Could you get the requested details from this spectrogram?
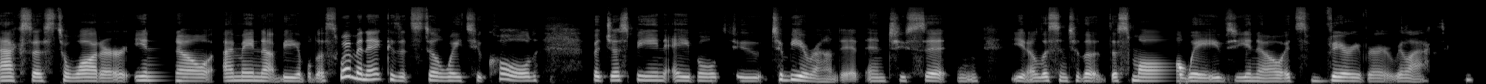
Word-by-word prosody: access 175 Hz, -1 st, +2 dB
to 175 Hz, -, -1 dB
water, 165 Hz, -2 st, +2 dB
you 185 Hz, -1 st, 0 dB
know, 165 Hz, -2 st, +1 dB
I 175 Hz, +1 st, +2 dB
may 185 Hz, 0 st, +2 dB
not 170 Hz, -1 st, 0 dB
be 160 Hz, -1 st, +2 dB
able 155 Hz, -, -3 dB
to -, -, -1 dB
swim 335 Hz, -, +4 dB
in 240 Hz, -4 st, +6 dB
it 240 Hz, +2 st, +2 dB
'cause 220 Hz, -7 st, -1 dB
it's 175 Hz, -, -4 dB
still 190 Hz, -3 st, 0 dB
way 175 Hz, 0 st, +1 dB
too 170 Hz, -, -6 dB
cold, 190 Hz, -, +1 dB, 0.6 s
but 190 Hz, -1 st, +2 dB
just 195 Hz, 0 st, 0 dB
being 190 Hz, -3 st, -1 dB
able 175 Hz, -1 st, 0 dB
to 325 Hz, -1 st, -2 dB
to 225 Hz, -, 0 dB
be 200 Hz, -1 st, +6 dB
around 145 Hz, -5 st, -4 dB
it -, -, -4 dB
and 160 Hz, 0 st, -6 dB
to 170 Hz, -, -4 dB
sit 170 Hz, 0 st, +1 dB
and, 150 Hz, +1 st, -8 dB, 0.3 s
you 165 Hz, -, 0 dB
know, -, -, -2 dB
listen 170 Hz, +1 st, 0 dB
to 180 Hz, +1 st, -5 dB
the 165 Hz, 0 st, +1 dB
the 165 Hz, -, +2 dB
small 165 Hz, -2 st, +1 dB
waves, 160 Hz, -1 st, +1 dB
you 165 Hz, 0 st, -1 dB
know, 145 Hz, -2 st, -1 dB
it's 160 Hz, +2 st, -5 dB
very, 165 Hz, 0 st, +3 dB
very 145 Hz, -1 st, -6 dB
relaxing. 155 Hz, +7 st, -8 dB
170 Hz, 190 wpm, -22 LUFS, 160-185 Hz, 0.6 s, in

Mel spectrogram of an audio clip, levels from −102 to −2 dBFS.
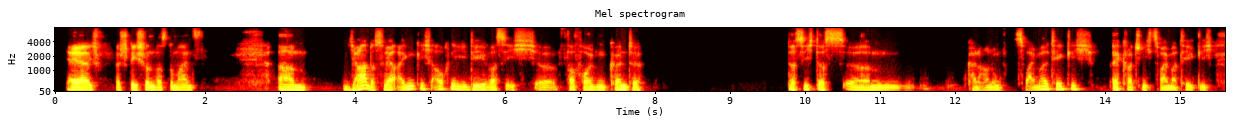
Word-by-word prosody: Ja, 115 Hz, -, +1 dB
ja, 110 Hz, -1 st, +9 dB
ich 100 Hz, -1 st, -1 dB, 0.2 s
verstehe 105 Hz, +1 st, +1 dB
schon, 105 Hz, -1 st, +3 dB
was 100 Hz, -1 st, -2 dB
du 110 Hz, -, -3 dB
meinst. 95 Hz, -1 st, -2 dB, 1.0 s
Ähm, 105 Hz, -2 st, +3 dB, 0.4 s
ja, 115 Hz, +7 st, +4 dB
das 110 Hz, -5 st, -1 dB
wäre 110 Hz, 0 st, +2 dB
eigentlich 130 Hz, +5 st, 0 dB
auch 125 Hz, +2 st, -3 dB
'ne 135 Hz, -, +4 dB
Idee, 110 Hz, -1 st, +1 dB
was 110 Hz, 0 st, 0 dB
ich, -, -, -3 dB
äh, 100 Hz, 0 st, -5 dB
verfolgen 105 Hz, -3 st, 0 dB
könnte. 110 Hz, -3 st, +1 dB, 1.9 s
Dass -, -, +2 dB
ich 115 Hz, 0 st, 0 dB
das, 110 Hz, -4 st, +1 dB
ähm, 95 Hz, -4 st, -1 dB, 0.7 s
keine 95 Hz, -3 st, -6 dB
Ahnung, 95 Hz, 0 st, -3 dB
zweimal 105 Hz, +8 st, -1 dB
täglich 125 Hz, +1 st, -2 dB, 0.2 s
äh, 120 Hz, -, +3 dB
Quatsch, 100 Hz, -5 st, -3 dB
nicht 95 Hz, -1 st, -3 dB
zweimal 90 Hz, -1 st, -2 dB
täglich, 95 Hz, -1 st, -5 dB
105 Hz, 130 wpm, -23 LUFS, 100-115 Hz, 1.9 s, ja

